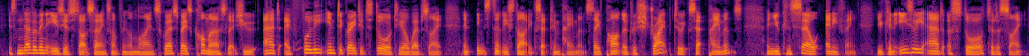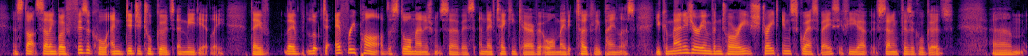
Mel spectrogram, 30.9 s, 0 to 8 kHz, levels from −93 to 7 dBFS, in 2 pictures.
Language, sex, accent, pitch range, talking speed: English, male, British, 115-140 Hz, 180 wpm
